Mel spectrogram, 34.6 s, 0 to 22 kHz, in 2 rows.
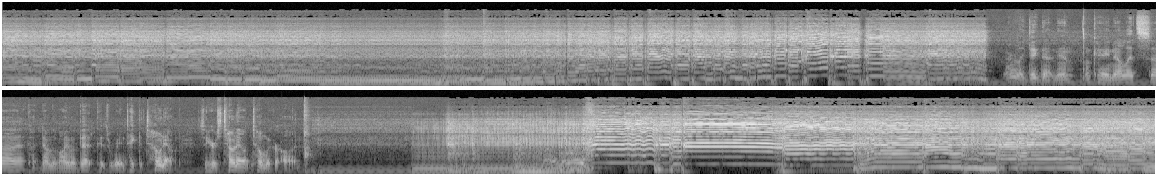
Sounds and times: Effects unit: 0.0s - 15.0s, 21.8s - 34.6s
Guitar: 0.0s - 34.6s
Speech: 15.0s - 21.9s, 25.4s - 26.1s.

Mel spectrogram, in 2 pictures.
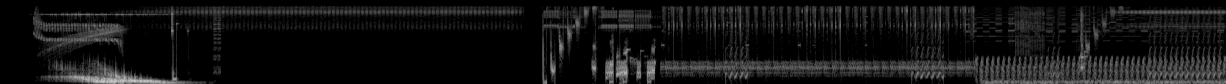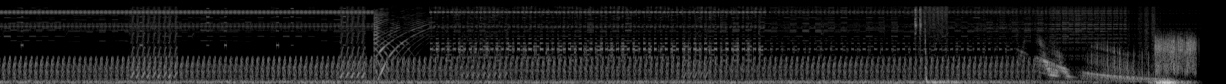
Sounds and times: Sound effect: 0.3s - 2.3s, 5.4s - 24.3s.

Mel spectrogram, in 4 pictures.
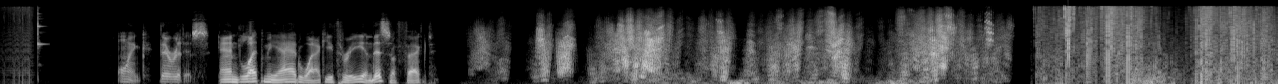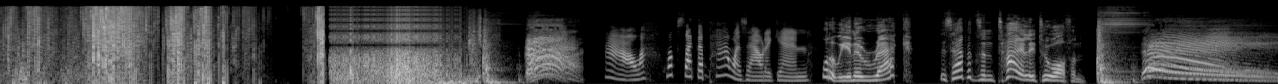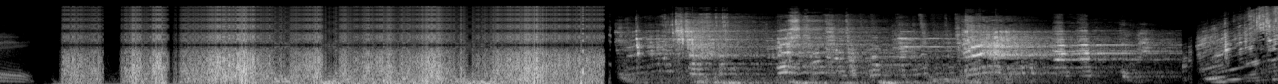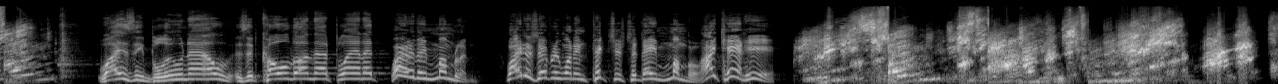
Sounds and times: Speech: 1.2s - 4.4s, 18.8s - 23.6s, 24.2s - 25.9s, 39.4s - 46.1s.

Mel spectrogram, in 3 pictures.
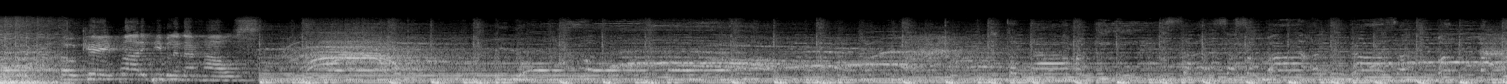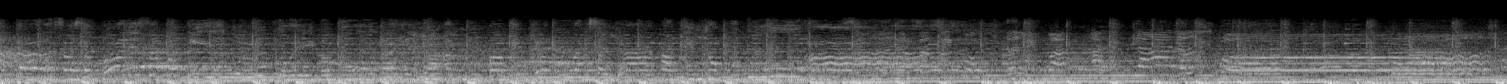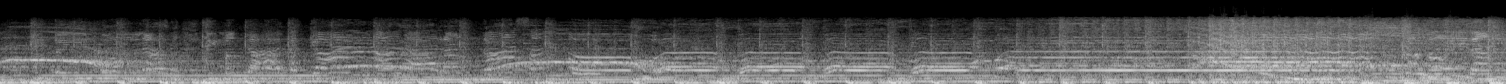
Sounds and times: Techno: 0.0s - 45.2s.

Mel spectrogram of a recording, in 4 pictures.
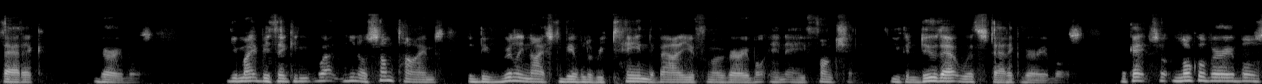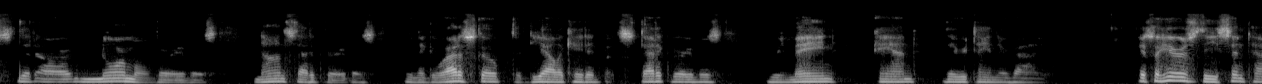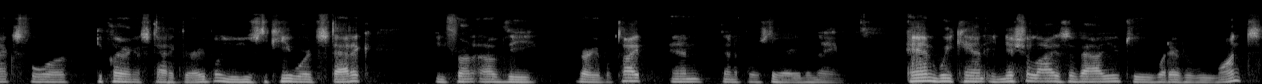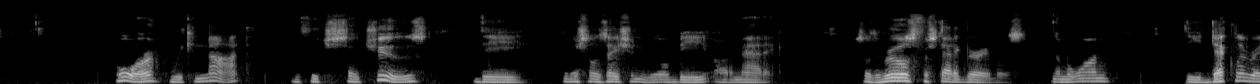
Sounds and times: Speech: 0.0s - 1.6s, 2.3s - 23.0s, 24.0s - 29.0s, 29.6s - 37.9s, 39.0s - 45.6s, 46.4s - 49.0s, 49.7s - 50.4s.

